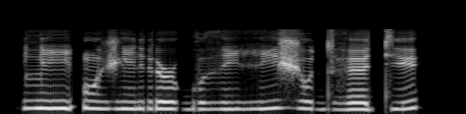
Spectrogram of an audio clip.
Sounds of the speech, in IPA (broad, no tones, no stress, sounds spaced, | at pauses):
l ĩ ʔ õ ʒ ĩ r ə˞ ɡʷ ɪ ð i ɦ i ʒ o dʱ ɛ tʲ e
